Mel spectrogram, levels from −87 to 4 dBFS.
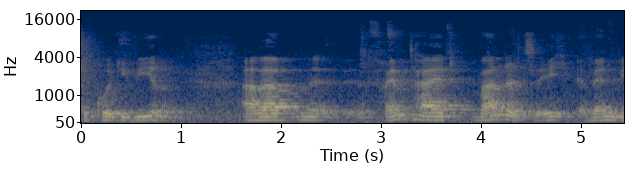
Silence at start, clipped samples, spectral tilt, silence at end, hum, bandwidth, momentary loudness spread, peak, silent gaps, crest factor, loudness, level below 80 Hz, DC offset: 0 s; under 0.1%; -7 dB/octave; 0 s; none; 15 kHz; 15 LU; -12 dBFS; none; 18 dB; -31 LUFS; -60 dBFS; under 0.1%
